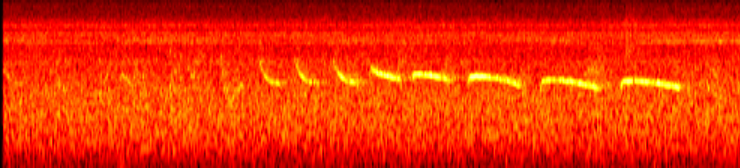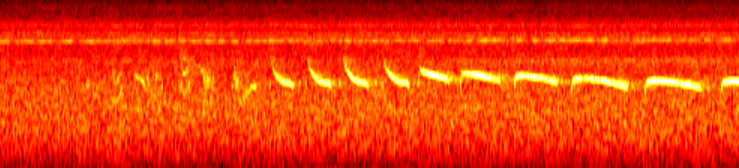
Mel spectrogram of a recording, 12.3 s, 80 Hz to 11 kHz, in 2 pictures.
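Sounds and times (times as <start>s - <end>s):
steady high hiss: 0.0s - 12.3s
short-tailed babbler whistled call in Danum Borneo: 2.2s - 6.1s, 6.8s - 12.3s.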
